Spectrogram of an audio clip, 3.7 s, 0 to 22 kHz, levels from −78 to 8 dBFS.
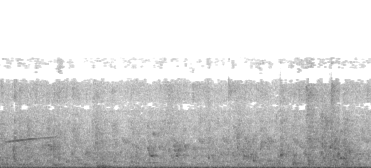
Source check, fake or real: real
